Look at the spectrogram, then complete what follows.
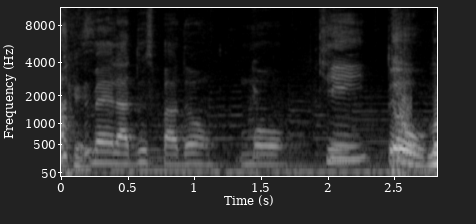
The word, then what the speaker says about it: mojito: Mojito. Pas mosquito. Non. Voilà. Toi, tu as bien prononcé, hein, qui dit mojito. Voilà. Il y en a même ici. Ça s'écrit mojito. Exactement, M-O-J-I-T-O. Mais ça se lit mojito.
